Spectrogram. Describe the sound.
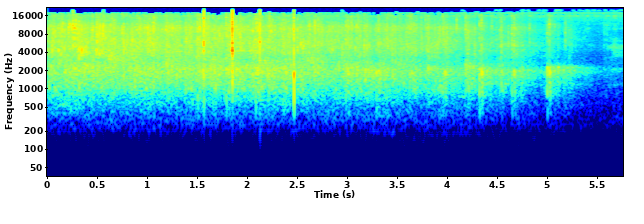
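Audience applause welcoming a speaker to the front: steady, dense clapping that holds for several seconds, then thins and fades out at the end.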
